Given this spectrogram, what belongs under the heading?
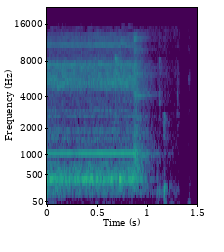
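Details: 2016 Suzuki GSX-R600 after repair of the exhaust valve servomotor that caused an FI error code and strange noise: at ignition-on a soft, steady motor hum for about a second, then quiet, with no rattle.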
